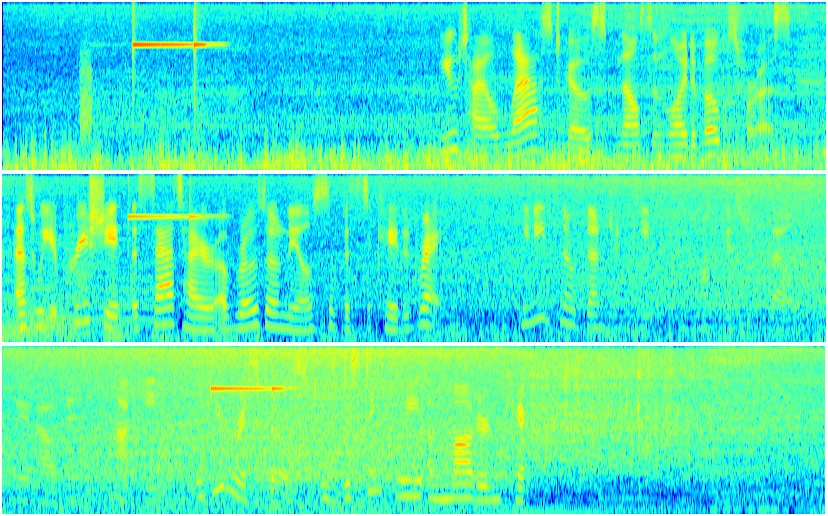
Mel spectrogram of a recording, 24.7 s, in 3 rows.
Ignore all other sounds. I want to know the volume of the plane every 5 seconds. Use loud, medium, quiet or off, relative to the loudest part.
loud, loud, quiet, quiet, quiet.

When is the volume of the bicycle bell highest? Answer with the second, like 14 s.
1 s.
